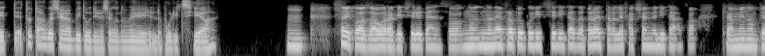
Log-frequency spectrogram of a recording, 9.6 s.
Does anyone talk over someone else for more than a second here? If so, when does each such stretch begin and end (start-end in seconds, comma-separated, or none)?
none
